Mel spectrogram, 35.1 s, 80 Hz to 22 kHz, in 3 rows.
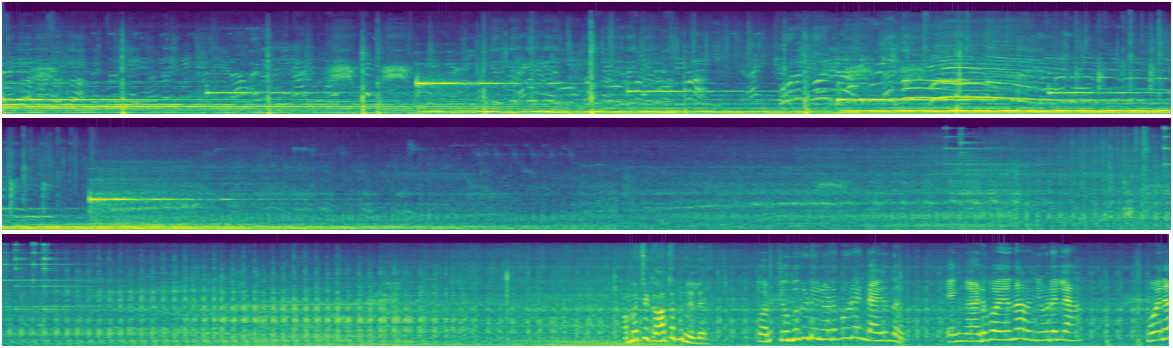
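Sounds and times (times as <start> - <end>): background music: 0.0 - 17.8
small motorcycle engine: 7.8 - 35.0
bell ringing: 21.0 - 25.2.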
